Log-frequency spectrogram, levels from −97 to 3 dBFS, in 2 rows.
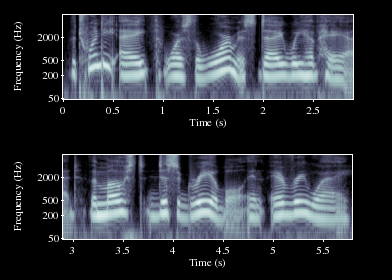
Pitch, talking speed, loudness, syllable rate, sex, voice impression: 205 Hz, 165 wpm, -17 LUFS, 4.3 syllables/s, female, feminine, slightly gender-neutral, slightly young, adult-like, slightly thick, tensed, slightly powerful, very bright, slightly hard, clear, fluent, slightly raspy, slightly cool, intellectual, slightly refreshing, sincere, calm, slightly friendly, slightly elegant, very lively, slightly strict, slightly sharp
